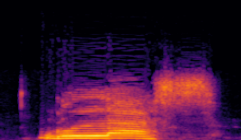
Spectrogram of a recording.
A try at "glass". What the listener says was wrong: Glass. Ahora me marcaste mucho la A. Que no suene tan gla.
